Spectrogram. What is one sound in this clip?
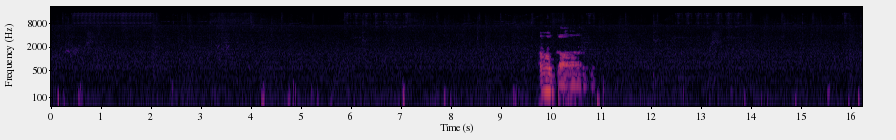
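Coins clink and chime as they are collected.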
